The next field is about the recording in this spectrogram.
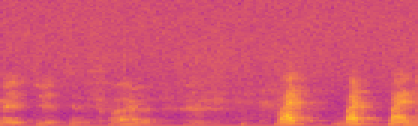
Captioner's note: laughter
